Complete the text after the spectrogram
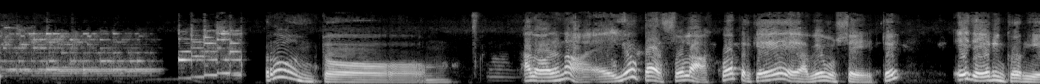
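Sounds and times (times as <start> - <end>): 
telephone ringing with a melodic electronic ringtone for an incoming call: 0.0 - 2.5
speech: 2.6 - 4.6, 5.2 - 10.3.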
